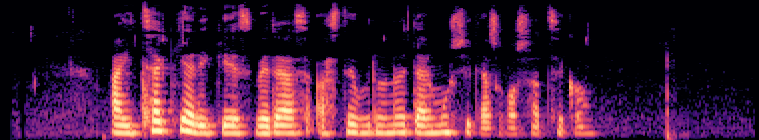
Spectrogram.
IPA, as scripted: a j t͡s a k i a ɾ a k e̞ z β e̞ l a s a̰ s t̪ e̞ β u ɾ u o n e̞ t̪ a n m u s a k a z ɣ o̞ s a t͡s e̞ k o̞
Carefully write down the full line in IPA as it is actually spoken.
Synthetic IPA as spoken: a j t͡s a k i a ɾ i k e̞ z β e̞ ɾ a s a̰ s t̪ e̞ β u ɾ u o n e̞ t̪ a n m u s i k a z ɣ o̞ s a t͡s e̞ k o̞

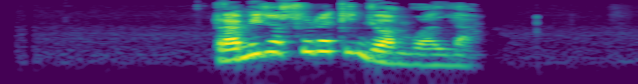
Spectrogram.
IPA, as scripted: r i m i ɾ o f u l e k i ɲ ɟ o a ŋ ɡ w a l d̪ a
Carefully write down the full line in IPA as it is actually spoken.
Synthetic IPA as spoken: r a m i ɾ o s u ɾ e k i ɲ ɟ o a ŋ ɡ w a l d̪ a

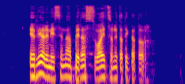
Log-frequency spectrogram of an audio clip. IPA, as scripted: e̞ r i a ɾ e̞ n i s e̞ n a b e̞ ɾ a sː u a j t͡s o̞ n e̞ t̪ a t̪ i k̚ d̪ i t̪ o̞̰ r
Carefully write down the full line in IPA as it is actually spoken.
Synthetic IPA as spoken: e̞ r i a ɾ e̞ n i s e̞ n a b e̞ ɾ a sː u a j t͡s o̞ n e̞ t̪ a t̪ i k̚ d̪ a t̪ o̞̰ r

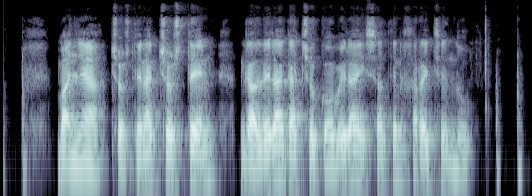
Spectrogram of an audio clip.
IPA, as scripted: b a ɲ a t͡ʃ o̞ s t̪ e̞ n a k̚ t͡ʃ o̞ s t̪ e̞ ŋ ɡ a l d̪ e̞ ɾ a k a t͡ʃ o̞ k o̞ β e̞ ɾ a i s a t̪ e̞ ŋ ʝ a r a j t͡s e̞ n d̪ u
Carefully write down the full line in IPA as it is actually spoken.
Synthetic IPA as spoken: b a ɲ a t͡ʃ o̞ s t̪ e̞ n a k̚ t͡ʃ o̞ s t̪ e̞ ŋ ɡ a l d̪ e̞ ɾ a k a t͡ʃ o̞ k o̞ β e̞ ɾ a i s a t̪ e̞ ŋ ʝ a r a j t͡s e̞ n d̪ u

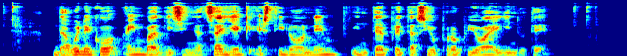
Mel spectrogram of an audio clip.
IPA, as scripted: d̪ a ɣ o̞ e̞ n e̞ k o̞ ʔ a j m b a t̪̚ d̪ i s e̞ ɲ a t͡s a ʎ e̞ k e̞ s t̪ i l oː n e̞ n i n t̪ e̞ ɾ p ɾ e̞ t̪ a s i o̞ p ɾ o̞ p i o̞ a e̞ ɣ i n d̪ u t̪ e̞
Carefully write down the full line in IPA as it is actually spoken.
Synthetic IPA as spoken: d̪ a ɣ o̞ e̞ n e̞ k o̞ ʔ a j m b a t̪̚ d̪ i s e̞ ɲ a t͡s a ʎ e̞ k e̞ s t̪ i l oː n e̞ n i n t̪ e̞ ɾ p ɾ e̞ t̪ a s i o̞ p ɾ o̞ p i o̞ a e̞ ɣ i n d̪ u t̪ e̞

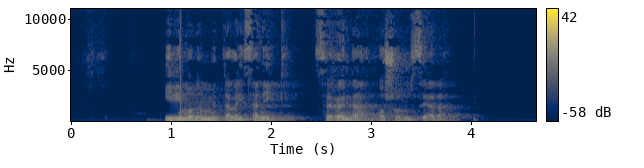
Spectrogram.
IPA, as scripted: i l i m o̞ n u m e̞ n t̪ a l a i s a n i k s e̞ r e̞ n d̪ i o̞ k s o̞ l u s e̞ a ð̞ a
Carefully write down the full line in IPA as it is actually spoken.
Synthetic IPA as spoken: i ɾ i m o̞ n u m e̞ n t̪ a l a i s a n i k s e̞ r e̞ n d̪ a o̞ s o̞ l u s e̞ a ð̞ a

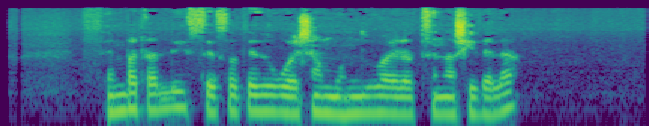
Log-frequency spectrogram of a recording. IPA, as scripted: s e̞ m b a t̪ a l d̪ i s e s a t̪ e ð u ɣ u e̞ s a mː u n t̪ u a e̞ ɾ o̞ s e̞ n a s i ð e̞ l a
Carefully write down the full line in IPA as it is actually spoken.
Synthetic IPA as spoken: s e̞ m b a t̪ a l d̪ i s e s a t̪ e ð u ɣ u e̞ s a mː u n d̪ u a e̞ ɾ o̞ t͡s e̞ n a s i ð e̞ l a

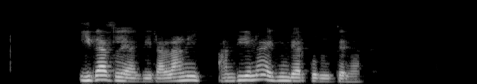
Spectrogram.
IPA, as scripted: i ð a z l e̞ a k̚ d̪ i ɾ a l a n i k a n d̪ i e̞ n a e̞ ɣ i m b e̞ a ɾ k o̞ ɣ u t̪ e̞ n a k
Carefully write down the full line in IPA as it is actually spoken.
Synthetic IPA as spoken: i ð a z l e̞ a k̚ d̪ i ɾ a l a n i k a n d̪ i e̞ n a e̞ ɣ i m b e̞ a ɾ k o̞ ð u t̪ e̞ n a k

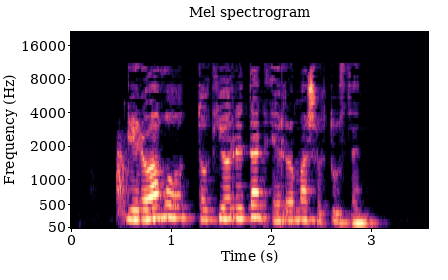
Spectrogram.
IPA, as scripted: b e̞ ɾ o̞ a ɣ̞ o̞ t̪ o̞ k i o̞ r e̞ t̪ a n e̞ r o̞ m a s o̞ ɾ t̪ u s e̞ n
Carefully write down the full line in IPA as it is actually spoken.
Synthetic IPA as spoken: ɡ e̞ ɾ o̞ a ɣ̞ o̞ t̪ o̞ k i o̞ r e̞ t̪ a n e̞ r o̞ m a s o̞ ɾ t̪ u s e̞ n

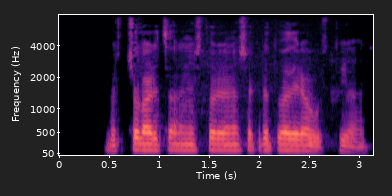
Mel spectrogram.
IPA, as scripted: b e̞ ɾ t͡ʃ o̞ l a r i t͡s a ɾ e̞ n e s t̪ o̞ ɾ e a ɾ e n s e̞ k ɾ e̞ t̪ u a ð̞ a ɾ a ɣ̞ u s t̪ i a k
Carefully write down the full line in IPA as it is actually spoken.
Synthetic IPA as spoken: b e̞ ɾ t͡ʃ o̞ l a ɾ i t͡s a ɾ e̞ n e s t̪ o̞ ɾ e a ɾ e n s e̞ k ɾ e̞ t̪ u a ð̞ i ɾ a ɣ̞ u s t̪ i a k

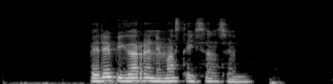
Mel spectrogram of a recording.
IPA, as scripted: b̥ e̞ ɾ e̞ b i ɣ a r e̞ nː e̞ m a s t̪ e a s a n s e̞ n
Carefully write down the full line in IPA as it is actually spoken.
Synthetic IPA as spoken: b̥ e̞ ɾ e̞ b i ɣ a r e̞ n e̞ m a s t̪ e i s a n s e̞ n

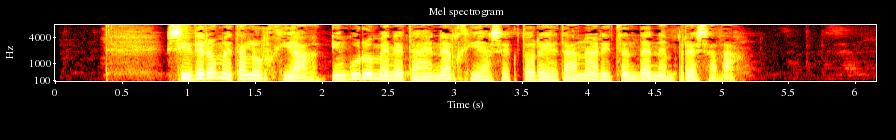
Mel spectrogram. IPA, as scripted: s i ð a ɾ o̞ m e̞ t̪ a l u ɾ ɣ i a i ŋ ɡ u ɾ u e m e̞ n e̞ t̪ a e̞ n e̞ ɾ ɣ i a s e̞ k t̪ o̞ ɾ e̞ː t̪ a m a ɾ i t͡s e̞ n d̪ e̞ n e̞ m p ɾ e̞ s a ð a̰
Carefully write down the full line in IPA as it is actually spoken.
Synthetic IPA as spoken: s i ð e ɾ o̞ m e̞ t̪ a l u ɾ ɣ i a i ŋ ɡ u ɾ u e m e̞ n e̞ t̪ a e̞ n e̞ ɾ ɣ i a s e̞ k t̪ o̞ ɾ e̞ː t̪ a n a ɾ i t͡s e̞ n d̪ e̞ n e̞ m p ɾ e̞ s a ð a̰

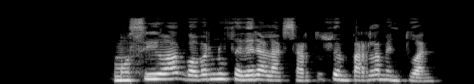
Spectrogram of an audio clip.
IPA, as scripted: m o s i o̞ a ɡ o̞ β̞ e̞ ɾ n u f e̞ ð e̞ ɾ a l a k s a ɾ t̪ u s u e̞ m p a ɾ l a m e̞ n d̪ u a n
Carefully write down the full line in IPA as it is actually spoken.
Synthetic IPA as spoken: m o s i o̞ a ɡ o̞ β̞ e̞ ɾ n u f e̞ ð e̞ ɾ a l a k s a ɾ t̪ u s u e̞ m p a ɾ l a m e̞ n t̪ u a n

